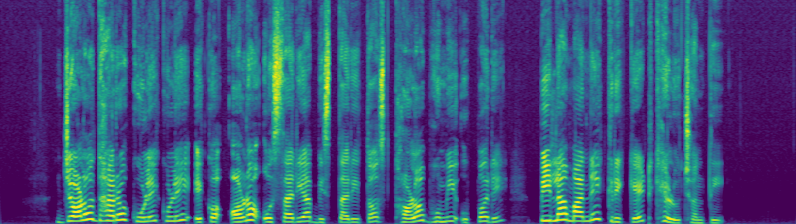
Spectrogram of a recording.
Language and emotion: Odia, neutral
